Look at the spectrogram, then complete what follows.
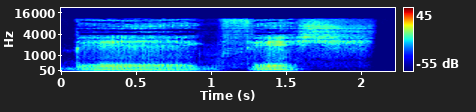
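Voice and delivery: low guttural greedy cry. A narrator's reading. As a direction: growl it with hunger. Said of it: "cried in a guttural, greedy voice".

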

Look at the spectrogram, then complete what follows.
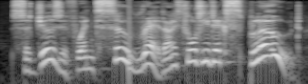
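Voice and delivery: usual speaking voice

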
